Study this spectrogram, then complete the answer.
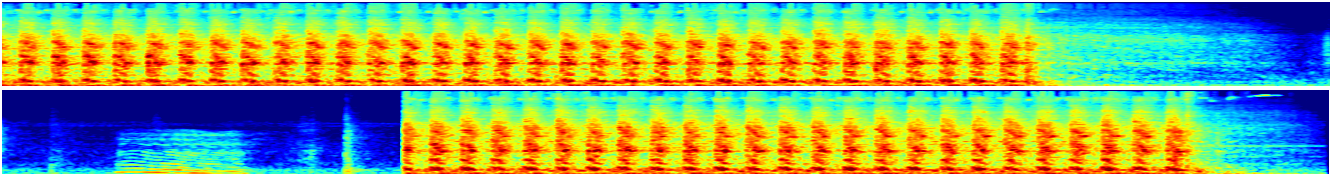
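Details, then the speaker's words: Toyota-engined Samurai rock crawler newly plumbed for propane: steady starter cranking about three turns a second for five seconds, then again, no firing; an intake plug left out during fitting installation leaked vacuum. "there's a plug that goes right here that I did not put in when I was putting all the fittings in so again no vacuum and yeah sometimes you just need to slow down uh and"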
